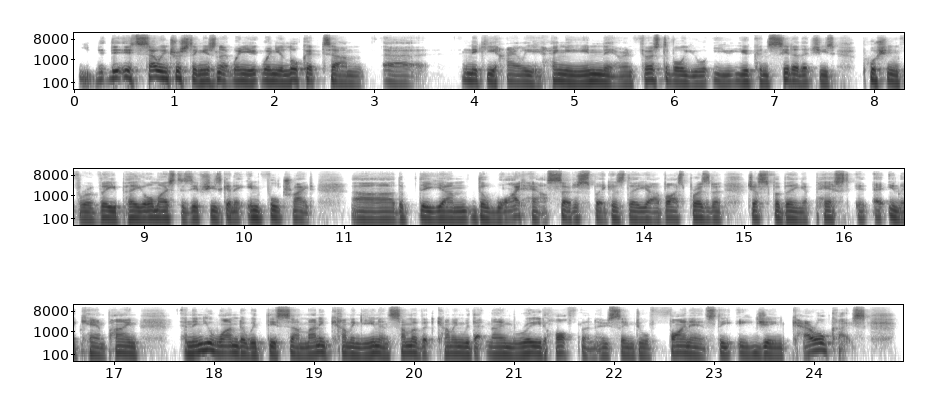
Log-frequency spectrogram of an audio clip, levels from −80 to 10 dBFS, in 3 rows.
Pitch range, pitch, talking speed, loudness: 105-120 Hz, 110 Hz, 220 wpm, -18 LUFS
